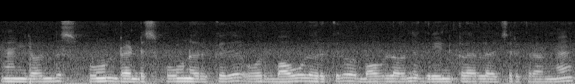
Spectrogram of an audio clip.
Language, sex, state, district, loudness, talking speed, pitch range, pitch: Tamil, male, Tamil Nadu, Chennai, -14 LUFS, 155 wpm, 130-140 Hz, 130 Hz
